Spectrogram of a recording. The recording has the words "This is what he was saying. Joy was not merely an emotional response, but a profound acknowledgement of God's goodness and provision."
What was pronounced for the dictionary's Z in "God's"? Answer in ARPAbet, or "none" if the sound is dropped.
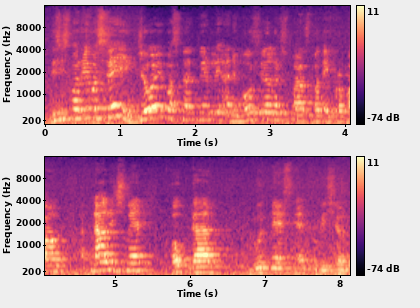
none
